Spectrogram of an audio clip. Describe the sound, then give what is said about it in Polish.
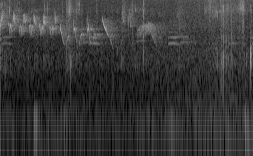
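Chaffinch song and soft bullfinch calls in a forest where winter meets spring: a quick run of bright, descending notes early on, then a few scattered chirps and whistles, all faint over a steady background hiss. “Sytuacja, kiedy akustycznie zima styka się z wiosną, czyli już słychać śpiew zięby, ale jeszcze trąbienia gili zimowe, które już niedługo ustaną.”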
